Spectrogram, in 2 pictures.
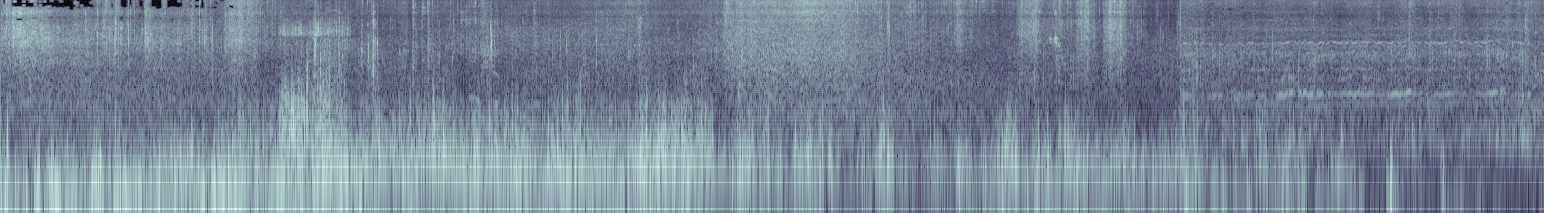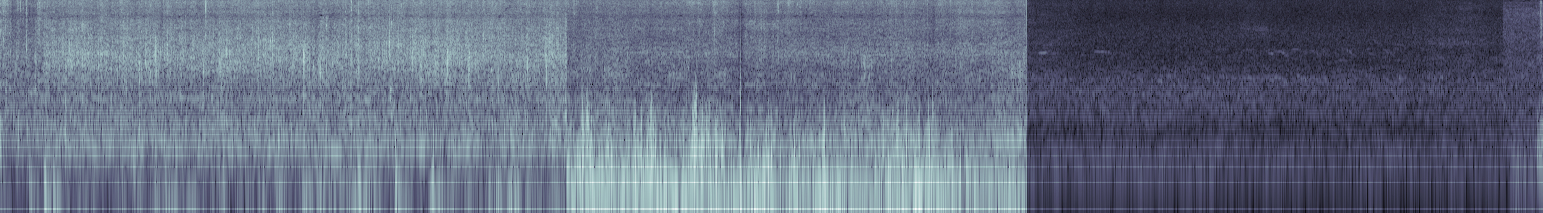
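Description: Wind buffeting the microphone in a low rumble that eases for a stretch midway, rises again, then cuts off suddenly near the end to a faint background.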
